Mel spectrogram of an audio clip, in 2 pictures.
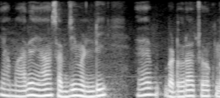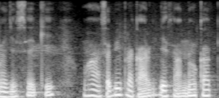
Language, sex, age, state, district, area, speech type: Hindi, male, 18-30, Madhya Pradesh, Betul, rural, spontaneous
